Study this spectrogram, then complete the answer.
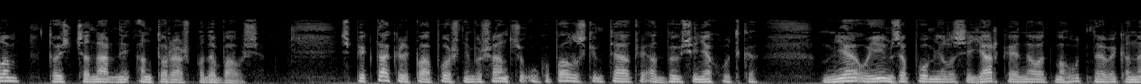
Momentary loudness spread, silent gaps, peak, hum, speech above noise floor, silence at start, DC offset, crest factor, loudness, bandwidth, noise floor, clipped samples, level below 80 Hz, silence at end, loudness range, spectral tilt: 13 LU; none; -6 dBFS; none; 22 dB; 0 s; under 0.1%; 18 dB; -23 LUFS; 8.8 kHz; -45 dBFS; under 0.1%; -48 dBFS; 0 s; 3 LU; -6 dB/octave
